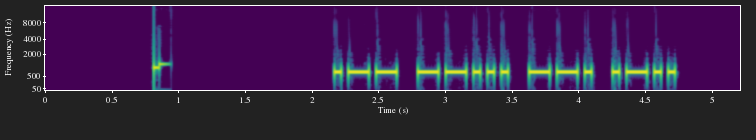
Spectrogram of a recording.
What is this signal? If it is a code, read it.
Morse code, heard as a keyed tone, about 22 wpm, 700 Hz. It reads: W7GL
